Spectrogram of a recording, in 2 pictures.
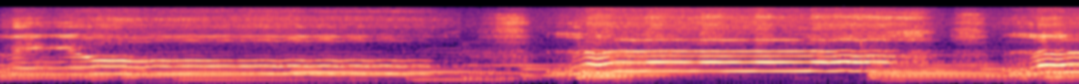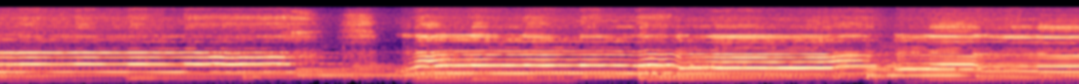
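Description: A woman singing a slow love ballad in long held phrases, with sustained chords on an electronic keyboard underneath.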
